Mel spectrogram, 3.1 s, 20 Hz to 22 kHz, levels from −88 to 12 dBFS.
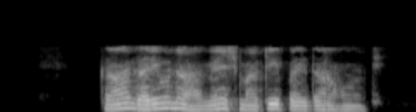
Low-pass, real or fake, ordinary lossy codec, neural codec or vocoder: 7.2 kHz; fake; AAC, 16 kbps; codec, 16 kHz, 6 kbps, DAC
